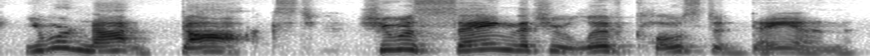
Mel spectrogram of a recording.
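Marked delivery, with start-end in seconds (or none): 0.1-1.6 slow, firm, louder put-down; slow flat correction. Retold or imitated. The friend firmly correcting the panicking rival, slow. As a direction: spell it out like to a child. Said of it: "she's like".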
